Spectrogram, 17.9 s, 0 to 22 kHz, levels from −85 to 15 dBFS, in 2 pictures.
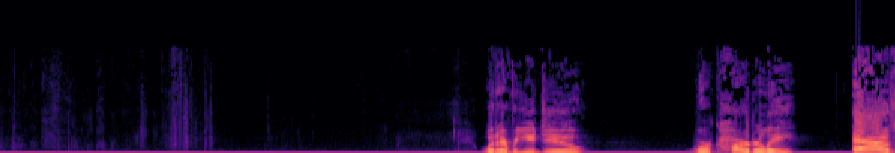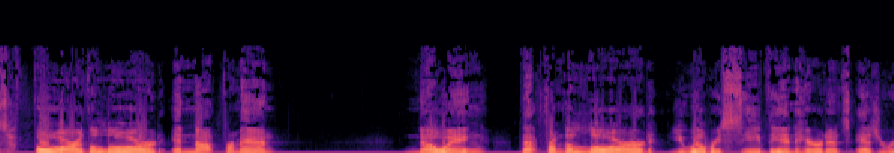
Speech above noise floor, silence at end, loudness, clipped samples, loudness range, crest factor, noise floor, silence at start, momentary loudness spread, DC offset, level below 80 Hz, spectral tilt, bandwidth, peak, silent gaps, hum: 57 dB; 0 s; -13 LUFS; under 0.1%; 8 LU; 14 dB; -69 dBFS; 4.85 s; 12 LU; 2%; -60 dBFS; -5.5 dB/octave; 14.5 kHz; 0 dBFS; none; none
